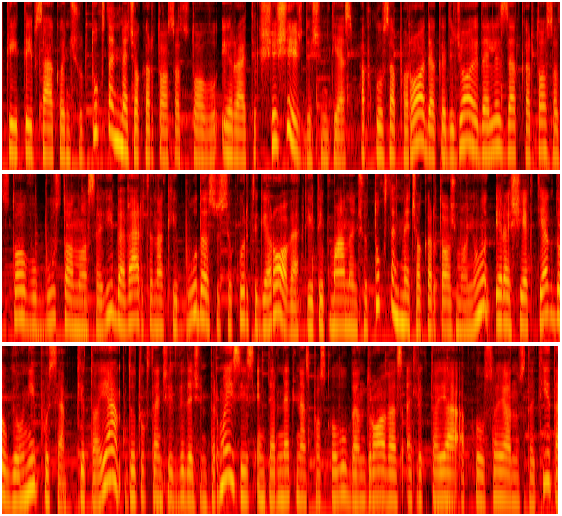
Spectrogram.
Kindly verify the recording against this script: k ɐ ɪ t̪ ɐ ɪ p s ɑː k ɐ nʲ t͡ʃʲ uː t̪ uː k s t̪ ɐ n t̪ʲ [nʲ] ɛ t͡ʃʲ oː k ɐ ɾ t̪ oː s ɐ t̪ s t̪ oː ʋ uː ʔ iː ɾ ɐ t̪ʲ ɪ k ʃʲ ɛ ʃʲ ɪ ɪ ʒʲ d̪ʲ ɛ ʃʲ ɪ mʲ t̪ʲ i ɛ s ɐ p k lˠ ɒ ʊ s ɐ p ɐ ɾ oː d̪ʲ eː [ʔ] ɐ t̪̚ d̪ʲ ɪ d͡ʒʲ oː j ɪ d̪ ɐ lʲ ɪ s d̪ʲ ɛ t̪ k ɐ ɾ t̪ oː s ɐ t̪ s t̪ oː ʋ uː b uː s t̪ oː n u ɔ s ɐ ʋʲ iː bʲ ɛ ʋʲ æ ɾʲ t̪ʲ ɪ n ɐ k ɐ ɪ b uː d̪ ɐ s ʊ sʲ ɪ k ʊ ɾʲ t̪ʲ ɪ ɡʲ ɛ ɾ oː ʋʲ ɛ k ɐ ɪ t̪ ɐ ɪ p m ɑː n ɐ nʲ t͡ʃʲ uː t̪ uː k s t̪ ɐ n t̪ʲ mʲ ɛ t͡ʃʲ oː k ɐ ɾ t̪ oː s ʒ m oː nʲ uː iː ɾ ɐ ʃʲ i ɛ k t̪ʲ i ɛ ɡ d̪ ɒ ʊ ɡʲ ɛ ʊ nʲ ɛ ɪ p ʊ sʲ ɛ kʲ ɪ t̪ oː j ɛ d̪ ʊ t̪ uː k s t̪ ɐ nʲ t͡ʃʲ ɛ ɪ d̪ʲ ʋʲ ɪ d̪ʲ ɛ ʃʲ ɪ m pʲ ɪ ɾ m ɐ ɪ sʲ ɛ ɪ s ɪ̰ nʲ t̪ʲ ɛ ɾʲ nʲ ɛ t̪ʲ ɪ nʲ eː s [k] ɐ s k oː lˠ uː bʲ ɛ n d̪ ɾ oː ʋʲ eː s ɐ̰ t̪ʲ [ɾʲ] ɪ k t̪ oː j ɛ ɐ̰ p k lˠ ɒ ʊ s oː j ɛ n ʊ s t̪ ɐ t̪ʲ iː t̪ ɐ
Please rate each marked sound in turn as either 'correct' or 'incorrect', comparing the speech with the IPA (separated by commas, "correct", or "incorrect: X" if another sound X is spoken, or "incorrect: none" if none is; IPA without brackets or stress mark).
incorrect: mʲ, incorrect: k, incorrect: p, incorrect: lʲ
